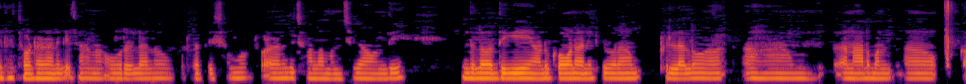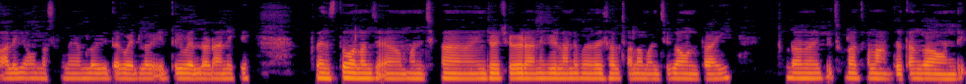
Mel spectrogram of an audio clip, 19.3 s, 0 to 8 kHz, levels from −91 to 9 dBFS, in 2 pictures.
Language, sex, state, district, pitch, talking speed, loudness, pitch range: Telugu, male, Andhra Pradesh, Anantapur, 140 Hz, 105 wpm, -23 LUFS, 135-145 Hz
